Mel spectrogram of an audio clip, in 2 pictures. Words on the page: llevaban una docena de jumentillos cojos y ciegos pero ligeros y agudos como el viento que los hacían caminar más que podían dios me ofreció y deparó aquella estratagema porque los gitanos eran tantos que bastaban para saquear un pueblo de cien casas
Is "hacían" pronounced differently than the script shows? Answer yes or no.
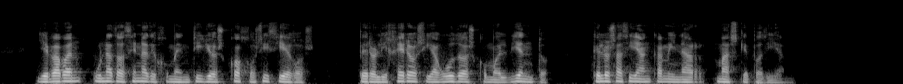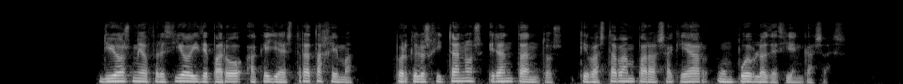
no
